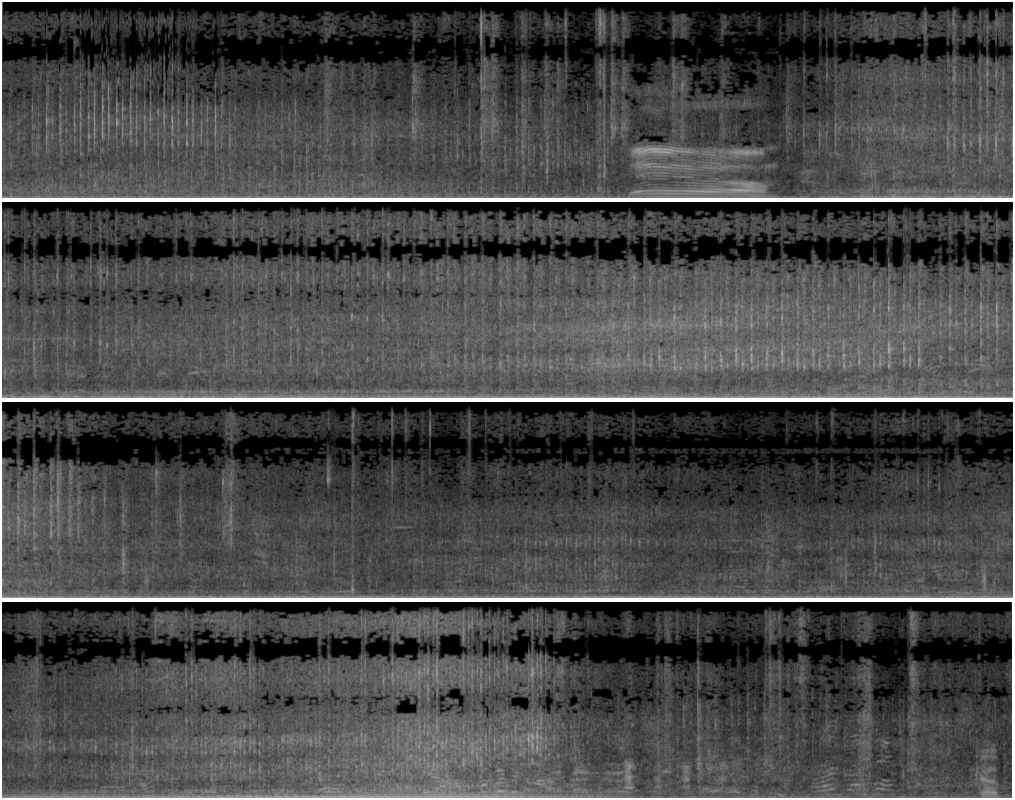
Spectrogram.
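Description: Motorcycle engines running among the parked bikes, a steady low rumble that grows louder around the middle and again before falling away near the end, with people's voices around it.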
